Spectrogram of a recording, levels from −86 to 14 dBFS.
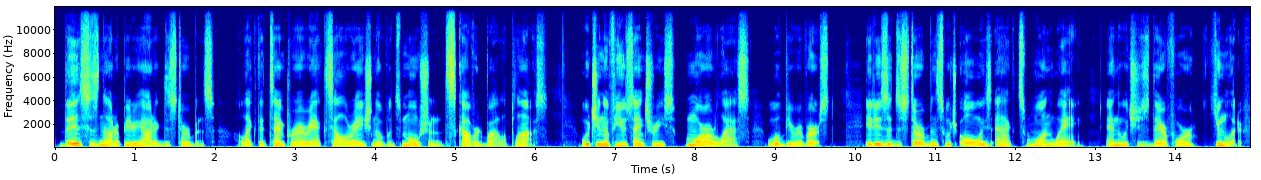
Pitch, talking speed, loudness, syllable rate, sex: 130 Hz, 165 wpm, -21 LUFS, 5.8 syllables/s, male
